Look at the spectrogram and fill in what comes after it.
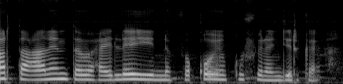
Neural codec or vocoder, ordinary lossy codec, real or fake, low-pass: none; none; real; none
